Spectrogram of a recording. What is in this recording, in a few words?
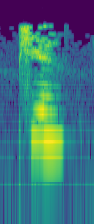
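"偏", Mandarin Chinese; chinese-flashcards; hsk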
